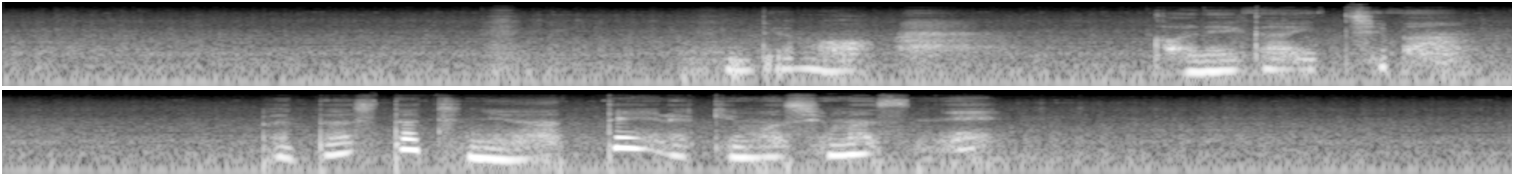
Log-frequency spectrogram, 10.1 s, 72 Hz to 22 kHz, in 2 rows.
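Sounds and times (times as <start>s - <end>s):
heavy tank engine rumbling: 0.0s - 10.0s
speech: 2.4s - 3.2s, 3.8s - 5.0s, 5.9s - 8.4s.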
